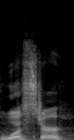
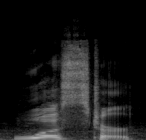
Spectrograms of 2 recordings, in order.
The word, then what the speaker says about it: Worcester: It's Worcester. No, not W. Not like Worers. Just Worcester. Worer. Worcester. Telling you that's how this is pronounced. Worcester. Don't look at the letters. Just know it.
